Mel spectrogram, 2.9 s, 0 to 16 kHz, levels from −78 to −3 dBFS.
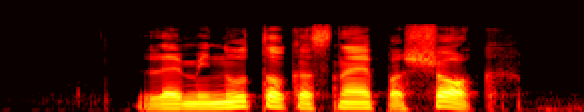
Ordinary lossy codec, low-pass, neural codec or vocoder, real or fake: none; 7.2 kHz; none; real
